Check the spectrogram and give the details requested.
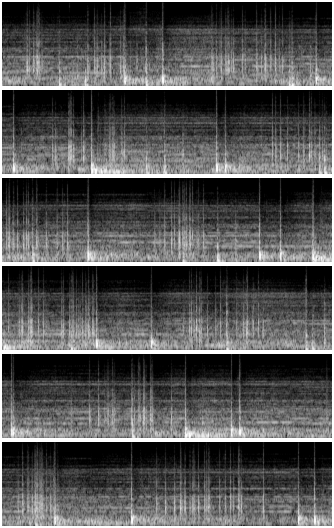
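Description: Japanese music star mine fireworks: firework shells bursting in quick, irregular succession with sharp bangs, at times several a second. Music plays underneath throughout.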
